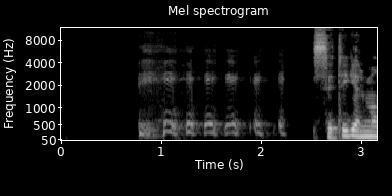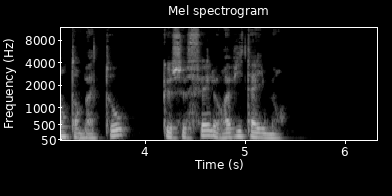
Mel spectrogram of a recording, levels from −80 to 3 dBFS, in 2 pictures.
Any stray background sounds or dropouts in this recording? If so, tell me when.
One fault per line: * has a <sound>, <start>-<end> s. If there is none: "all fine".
* has a laugh, 0.8-2.3 s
